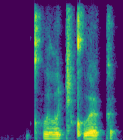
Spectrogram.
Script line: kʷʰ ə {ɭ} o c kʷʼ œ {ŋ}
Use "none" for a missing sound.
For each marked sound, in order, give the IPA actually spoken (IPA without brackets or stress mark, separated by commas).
l, k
